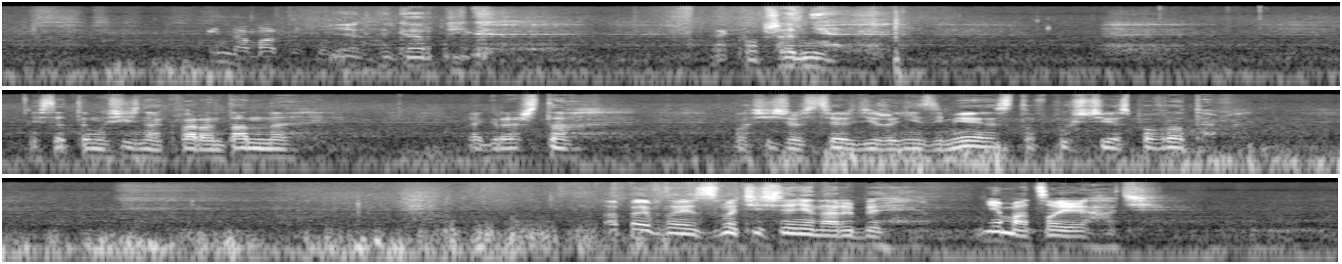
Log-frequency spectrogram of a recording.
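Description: A man talks calmly and cheerfully close by.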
